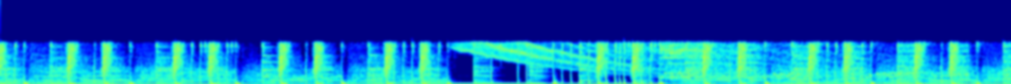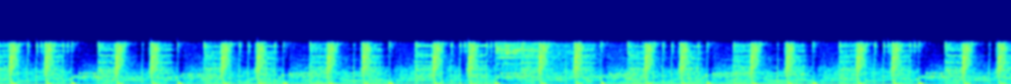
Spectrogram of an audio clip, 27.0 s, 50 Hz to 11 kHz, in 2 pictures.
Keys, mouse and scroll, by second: 3.7 shift+p, 4.5 scroll down 1, 8.1 click, 9.0 middle click, 10.0 click, 10.1 middle click, 10.1 click, 11.1 click, 12.1 click, 13.1 click, 15.1 click, 16.1 click, 18.9 middle click, 22.3 click.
